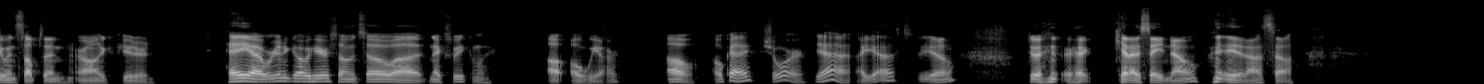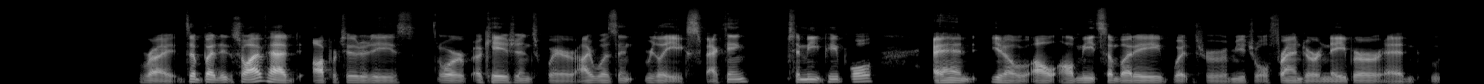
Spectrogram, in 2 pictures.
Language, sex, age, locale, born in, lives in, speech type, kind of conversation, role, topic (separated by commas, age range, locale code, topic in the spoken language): English, male, 40-44, en-US, United States, United States, conversation, podcast, host, What everyday actions help neighbors build stronger connections and a sense of belonging?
